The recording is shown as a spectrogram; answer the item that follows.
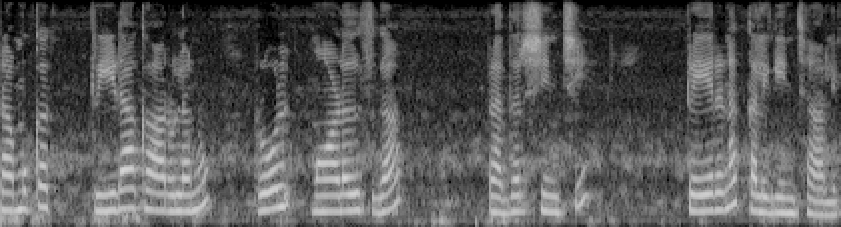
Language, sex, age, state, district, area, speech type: Telugu, female, 30-45, Telangana, Mulugu, rural, spontaneous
